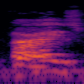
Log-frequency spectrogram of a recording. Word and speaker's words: Theismann: Yeah, when he was when Joe was at Notre Dame, he changed the pronunciation to Theismann. For Heisman. To rhyme with Heisman.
